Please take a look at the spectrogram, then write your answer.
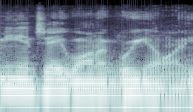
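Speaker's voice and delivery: ordinary talk, nothing marked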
